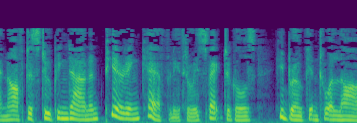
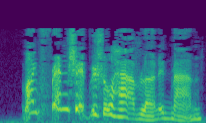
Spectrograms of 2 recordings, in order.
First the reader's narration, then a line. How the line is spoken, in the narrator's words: piped Reepy Cheep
